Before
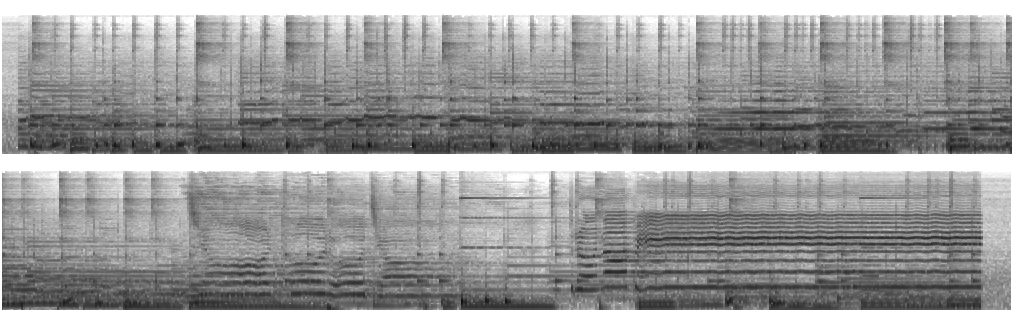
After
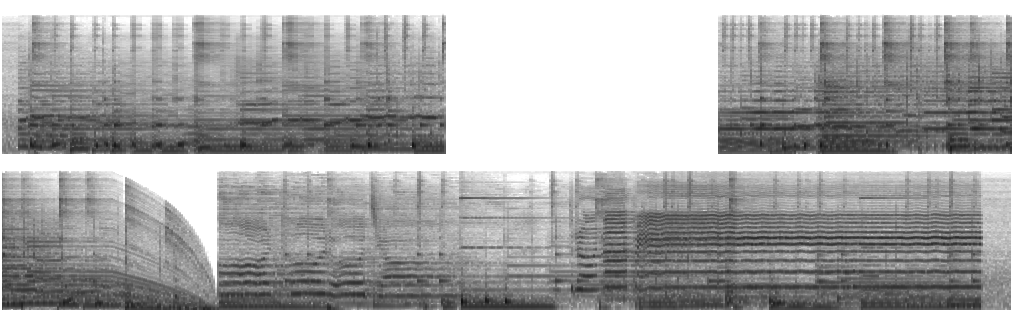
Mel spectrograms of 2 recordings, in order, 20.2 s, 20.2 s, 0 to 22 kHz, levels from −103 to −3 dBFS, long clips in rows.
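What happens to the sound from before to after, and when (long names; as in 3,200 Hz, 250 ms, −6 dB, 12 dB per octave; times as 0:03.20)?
0:01.19–0:03.66: spectrum averaged block by block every 50 ms
0:04.43–0:07.17: silence
0:08.13–0:10.69: parametric band 2,800 Hz +10.5 dB 2.4 octaves
0:11.19: tape stop 1.07 s
0:16.07–0:17.42: ceiling on every frequency bin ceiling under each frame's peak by 14 dB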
